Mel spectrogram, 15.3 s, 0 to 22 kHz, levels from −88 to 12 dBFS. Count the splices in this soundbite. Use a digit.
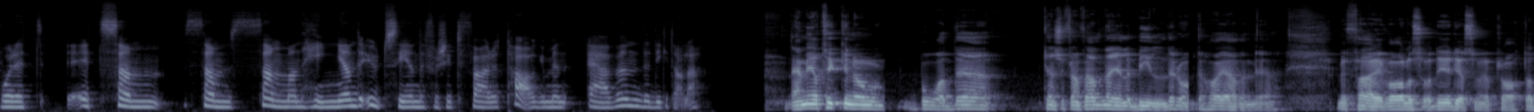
2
